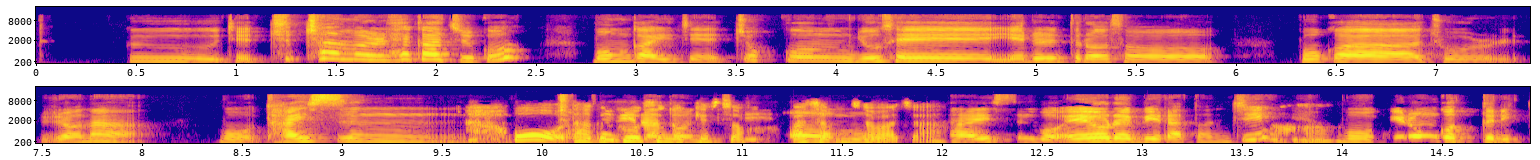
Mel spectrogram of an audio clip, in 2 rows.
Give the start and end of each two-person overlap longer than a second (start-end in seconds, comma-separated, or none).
9.8-12.0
